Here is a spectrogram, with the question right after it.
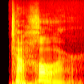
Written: tahor

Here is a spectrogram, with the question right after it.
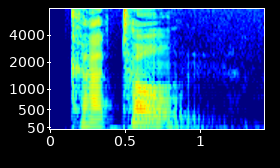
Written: qaton

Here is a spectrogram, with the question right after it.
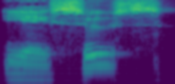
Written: Ἰησους

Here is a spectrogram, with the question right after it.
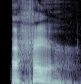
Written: aher

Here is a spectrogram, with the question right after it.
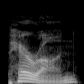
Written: πέραν

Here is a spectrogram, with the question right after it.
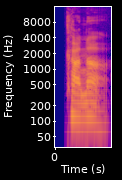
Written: qanah

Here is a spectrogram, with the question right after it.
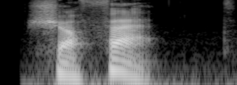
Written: shaphat

